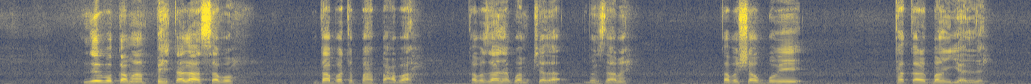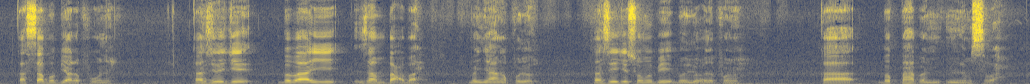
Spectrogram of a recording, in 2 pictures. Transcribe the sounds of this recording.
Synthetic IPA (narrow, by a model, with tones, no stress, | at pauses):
nɨ˦ɾɨ˦bʊ˦ka˨maː˦mpɪ˦hɪ˦ta˦laː˦˨sa˦βʊ˦ | da˦ba˦tɨ˨pa˦hɪ˨pa˨ʔɪ˨ba˦ | ka˨bɛ˦zaː˦na˨ɡ͡ba˦mpi˦ɛ˦la˨bɛ˨za˨mɨ˦ | ka˨bɛ˦ʃɛ˦lɡ͡bʊ˦βe˦ | ta˦ka˦ɾɨ˦ɡ͡ba˦ŋjɛ˨lːɨ˦ | ka˨sa˦bʊ˦bjɛ˦ɾɨ˨pʰuː˦nɨ˨ | ka˨zɪ˦lɨ˦d͡ʒɪ˦ | bɨ˦baː˦ji˦ | za˦˨mba˦ʔɪ˨ba˨ | bɨ˦ɲaː˦ŋa˨po˦lo˦ | ka˨zɪ˦ɨ˦d͡ʒɪ˦so˦mɨ˦be˦bɨ˨lʊ˦ʔʊ˦lɨ˨po˦nɨ˦ | ka˨ | bɛ˦k͡pa˦hbɨ˦n̩˦lɨ˨m˨sɨ˦ba˨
